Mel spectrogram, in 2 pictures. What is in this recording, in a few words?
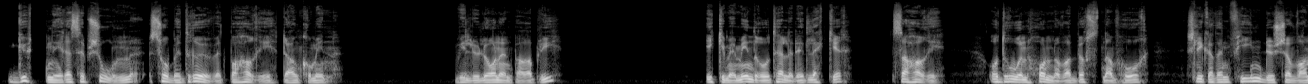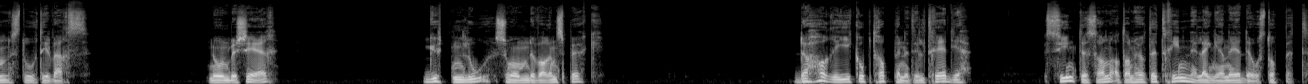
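Norwegian audiobook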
